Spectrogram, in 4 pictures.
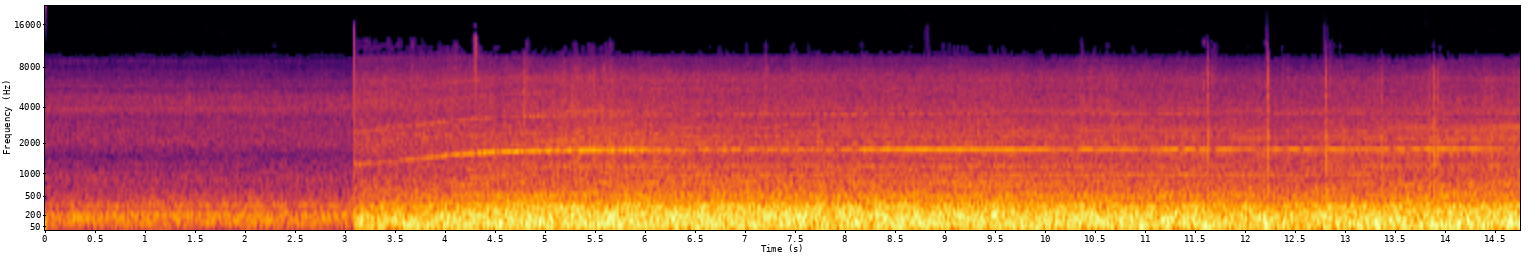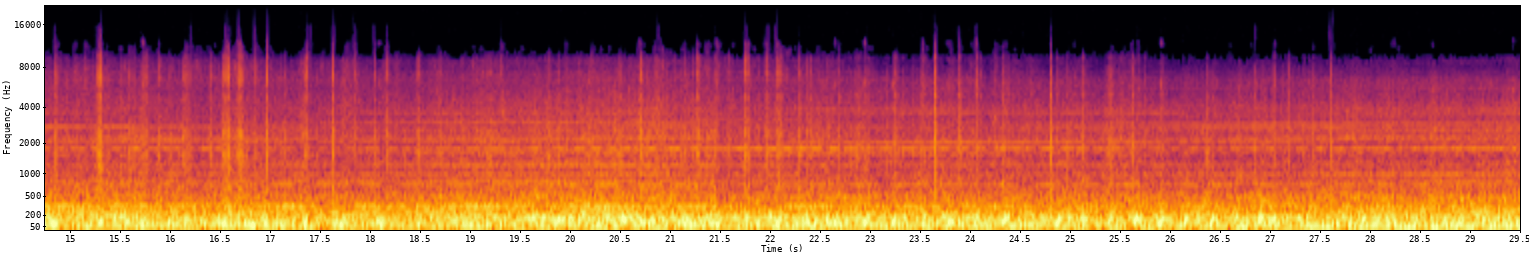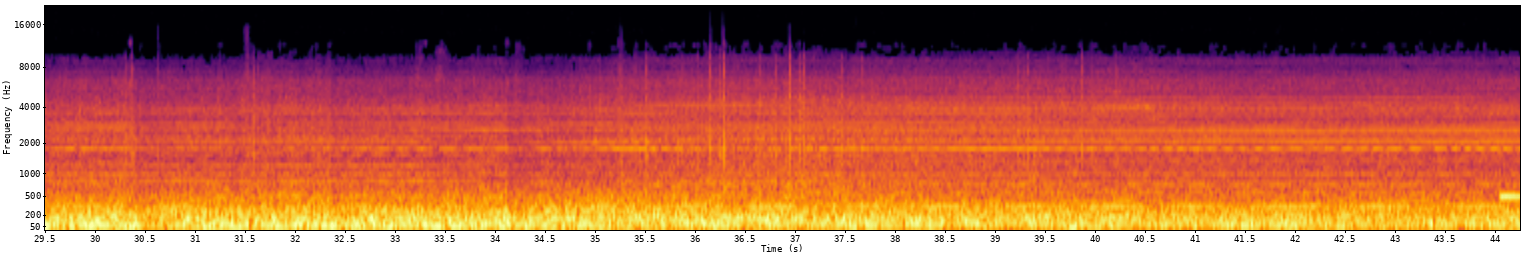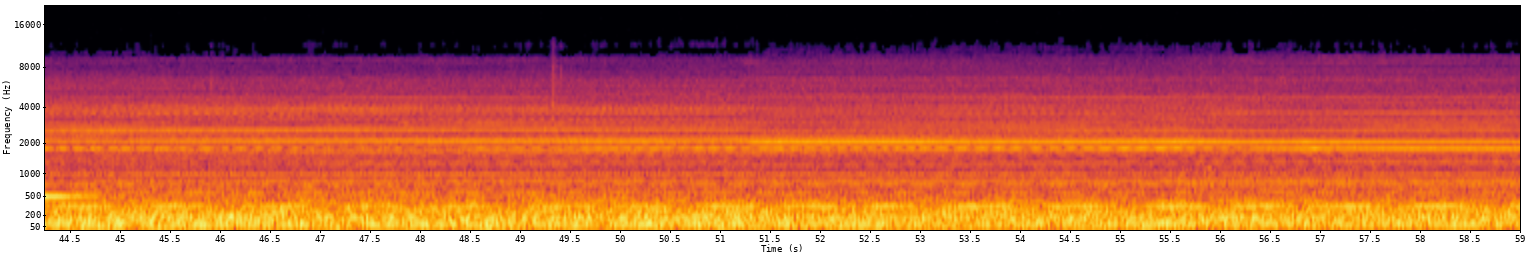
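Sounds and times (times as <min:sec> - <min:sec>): jet engines spooling up: 0:03.1 - 0:25.6.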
